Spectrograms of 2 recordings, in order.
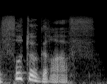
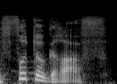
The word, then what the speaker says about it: photographe: Un photographe. So here, PH, and here, PH, pronounce it like F, F, F, F. Photographe.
